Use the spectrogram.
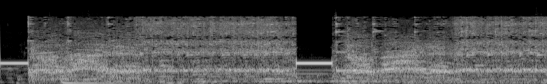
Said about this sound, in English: They're well organised. They've got the cowbell and everything. And it's not a hard tune. This is another crowd. They love a cowbell in America. F. Joe Biden.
